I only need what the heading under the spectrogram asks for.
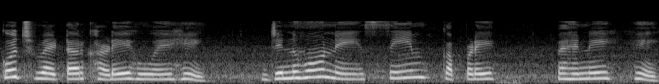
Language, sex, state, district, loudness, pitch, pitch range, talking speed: Hindi, female, Madhya Pradesh, Dhar, -15 LUFS, 265 Hz, 245-315 Hz, 90 wpm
